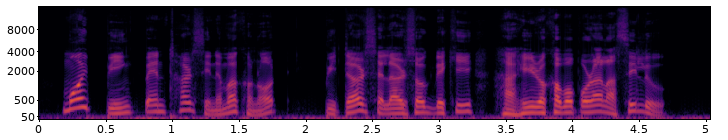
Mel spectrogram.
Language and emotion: Assamese, happy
